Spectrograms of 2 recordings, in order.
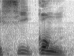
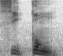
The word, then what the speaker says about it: si gong: old-school british so so the k thing is actually a british-ism all right and the problem with that all right besides the fact that it's literally a g sound not a k sound so it's already inaccurate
